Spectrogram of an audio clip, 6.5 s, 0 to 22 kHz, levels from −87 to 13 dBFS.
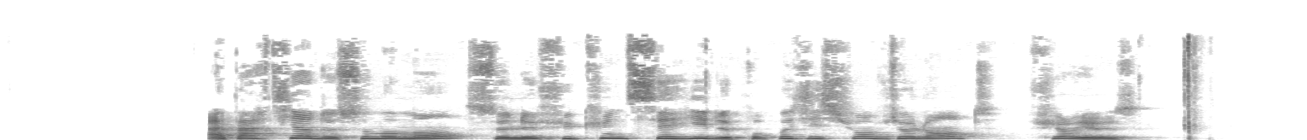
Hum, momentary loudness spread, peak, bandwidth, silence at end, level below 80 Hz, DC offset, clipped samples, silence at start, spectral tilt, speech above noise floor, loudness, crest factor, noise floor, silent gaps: none; 9 LU; -6 dBFS; 17 kHz; 0.55 s; -68 dBFS; under 0.1%; under 0.1%; 1.05 s; -3 dB/octave; over 67 dB; -24 LUFS; 20 dB; under -90 dBFS; none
